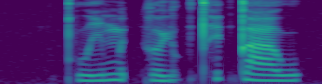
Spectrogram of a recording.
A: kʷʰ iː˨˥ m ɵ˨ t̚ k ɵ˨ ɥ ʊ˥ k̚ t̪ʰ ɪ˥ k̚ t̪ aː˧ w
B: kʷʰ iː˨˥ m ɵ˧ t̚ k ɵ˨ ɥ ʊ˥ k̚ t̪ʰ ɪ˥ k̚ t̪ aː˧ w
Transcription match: B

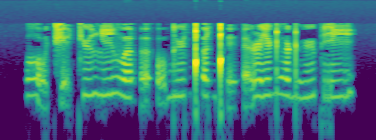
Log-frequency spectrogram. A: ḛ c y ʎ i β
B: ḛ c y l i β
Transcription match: A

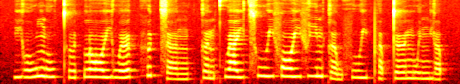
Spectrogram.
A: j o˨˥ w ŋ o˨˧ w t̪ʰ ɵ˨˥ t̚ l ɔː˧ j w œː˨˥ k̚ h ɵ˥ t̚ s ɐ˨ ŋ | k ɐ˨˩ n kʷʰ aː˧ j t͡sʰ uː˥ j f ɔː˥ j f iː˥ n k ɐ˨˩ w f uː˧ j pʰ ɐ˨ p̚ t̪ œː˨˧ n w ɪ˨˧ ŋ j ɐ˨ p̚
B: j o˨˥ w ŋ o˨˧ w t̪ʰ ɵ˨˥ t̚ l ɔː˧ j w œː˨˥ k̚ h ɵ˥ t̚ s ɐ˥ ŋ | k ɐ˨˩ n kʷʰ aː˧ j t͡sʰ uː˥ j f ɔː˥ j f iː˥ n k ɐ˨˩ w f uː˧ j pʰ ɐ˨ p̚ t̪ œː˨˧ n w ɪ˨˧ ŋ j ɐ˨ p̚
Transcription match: A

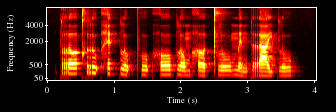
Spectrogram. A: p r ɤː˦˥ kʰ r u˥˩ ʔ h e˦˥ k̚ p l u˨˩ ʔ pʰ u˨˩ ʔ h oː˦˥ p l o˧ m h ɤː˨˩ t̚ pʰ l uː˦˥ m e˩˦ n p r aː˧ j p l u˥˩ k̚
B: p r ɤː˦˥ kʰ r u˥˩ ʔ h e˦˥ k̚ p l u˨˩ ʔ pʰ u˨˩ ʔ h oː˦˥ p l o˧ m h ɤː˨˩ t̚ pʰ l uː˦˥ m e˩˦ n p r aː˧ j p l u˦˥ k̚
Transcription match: B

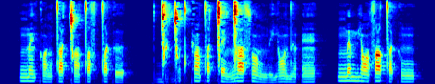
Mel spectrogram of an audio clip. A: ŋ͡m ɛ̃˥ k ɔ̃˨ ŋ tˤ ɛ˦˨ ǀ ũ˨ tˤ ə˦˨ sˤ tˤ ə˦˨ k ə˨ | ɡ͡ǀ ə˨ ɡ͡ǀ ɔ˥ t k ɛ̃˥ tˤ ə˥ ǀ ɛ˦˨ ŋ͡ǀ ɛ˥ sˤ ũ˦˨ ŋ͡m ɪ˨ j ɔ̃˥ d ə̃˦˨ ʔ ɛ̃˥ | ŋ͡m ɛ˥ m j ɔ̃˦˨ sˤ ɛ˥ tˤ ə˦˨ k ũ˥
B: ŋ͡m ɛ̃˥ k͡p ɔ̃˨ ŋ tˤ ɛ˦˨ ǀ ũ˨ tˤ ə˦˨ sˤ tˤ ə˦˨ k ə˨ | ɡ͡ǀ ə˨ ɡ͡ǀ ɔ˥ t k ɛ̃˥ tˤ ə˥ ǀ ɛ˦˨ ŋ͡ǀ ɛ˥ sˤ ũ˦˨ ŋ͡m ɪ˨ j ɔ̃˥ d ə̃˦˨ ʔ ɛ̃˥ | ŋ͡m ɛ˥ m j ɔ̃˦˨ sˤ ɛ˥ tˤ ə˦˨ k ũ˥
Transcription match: A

